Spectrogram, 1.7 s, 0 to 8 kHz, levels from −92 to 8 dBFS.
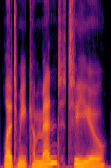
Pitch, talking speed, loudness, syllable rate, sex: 195 Hz, 180 wpm, -15 LUFS, 3.8 syllables/s, female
